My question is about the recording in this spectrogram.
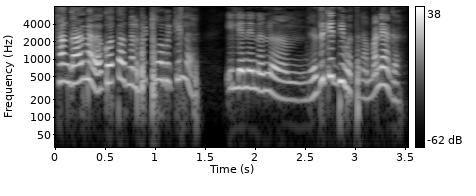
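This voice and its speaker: A gentle cartoon daughter-in-law, voiced by a woman, pleads in a very high, thin voice. She talks quickly and tearfully. The sound is dry and close. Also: lively intonation, no room sound. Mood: pleading. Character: meek, loving young wife from a poor family. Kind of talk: cartoon serial voice acting.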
